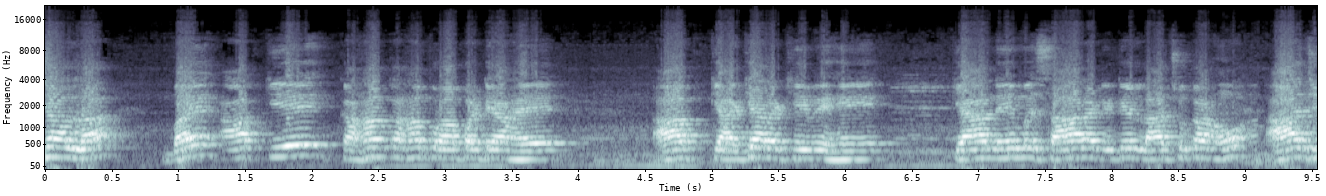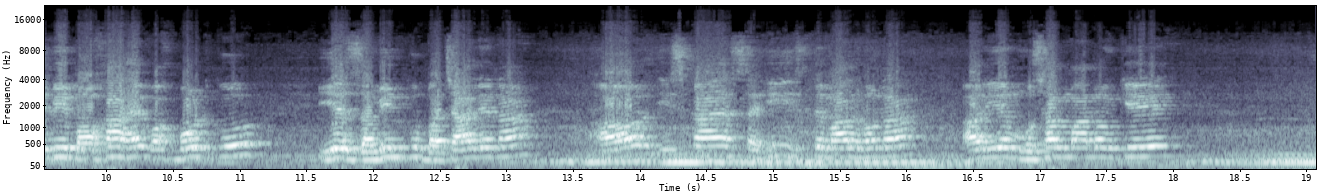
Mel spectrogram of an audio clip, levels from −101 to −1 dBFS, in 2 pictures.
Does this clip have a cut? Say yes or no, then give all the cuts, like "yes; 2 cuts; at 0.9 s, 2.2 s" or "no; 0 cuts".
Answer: yes; 1 cut; at 9.0 s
